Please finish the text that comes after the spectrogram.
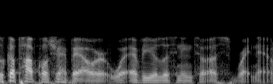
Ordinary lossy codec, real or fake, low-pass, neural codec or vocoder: Opus, 64 kbps; fake; 3.6 kHz; codec, 16 kHz in and 24 kHz out, 1 kbps, XY-Tokenizer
